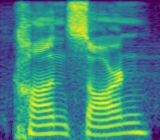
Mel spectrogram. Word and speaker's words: consarn: about it I swear it's actually two words it's Khan sarn it derived from the exclamation mark exclamation consarnation a dialect pronunciation of consternation either from a dialectal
